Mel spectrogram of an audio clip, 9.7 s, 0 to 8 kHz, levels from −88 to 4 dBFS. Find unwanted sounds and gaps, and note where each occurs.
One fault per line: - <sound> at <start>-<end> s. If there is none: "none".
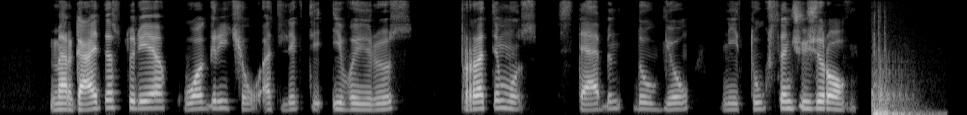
- thud at 8.7-9.5 s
